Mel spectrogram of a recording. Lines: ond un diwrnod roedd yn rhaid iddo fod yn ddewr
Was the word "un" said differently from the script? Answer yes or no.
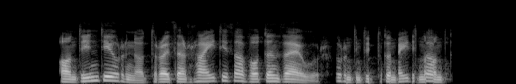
no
